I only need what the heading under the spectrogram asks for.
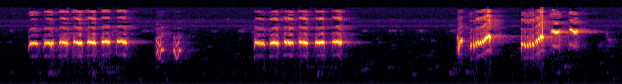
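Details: Javan bush lark delivering evenly repeated tonal notes in quick series, two brief chips, a second matching series, then rising, sweeping whistled notes ending high. No background noise.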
